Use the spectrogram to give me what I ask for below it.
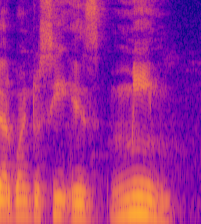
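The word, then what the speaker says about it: ميم: This is similar like the Tamil Ma, the Hindi Ma, and the letter M in English. To pronounce Meme, you will have to close your mouth with a little opening of your mouth. You have to say Meme, Meme.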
